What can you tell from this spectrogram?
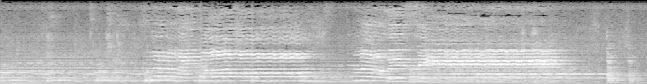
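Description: Stage-musical singing: long held notes, with the pitch rising twice, about two and about five and a half seconds in. The held singing breaks off shortly before the end.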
